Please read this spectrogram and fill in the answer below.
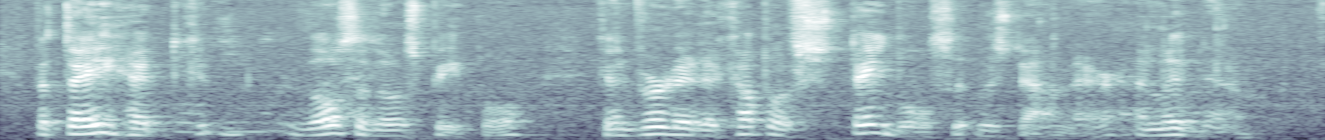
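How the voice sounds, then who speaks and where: Amid noticeable background noise, a man with an American accent speaks at a moderate pace and fairly high pitch, with ordinary pitch variation and big swings in loudness. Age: 90s. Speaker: grandfather interviewee. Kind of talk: family interview reminiscing. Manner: halting, with restarts.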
